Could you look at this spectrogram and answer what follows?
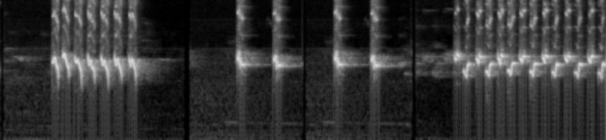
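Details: Yellow-vented bulbul singing actively, a long lure recording to prompt other bulbuls to sing: bursts of rapid, bubbly chirped notes repeated about three per second, separated by short pauses and single sharp notes, with faint low hum beneath.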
